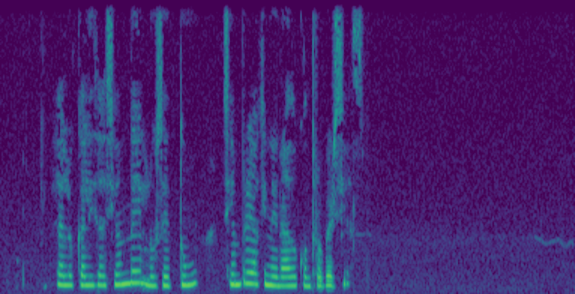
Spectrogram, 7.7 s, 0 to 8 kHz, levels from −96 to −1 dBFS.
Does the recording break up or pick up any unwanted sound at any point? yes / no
no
